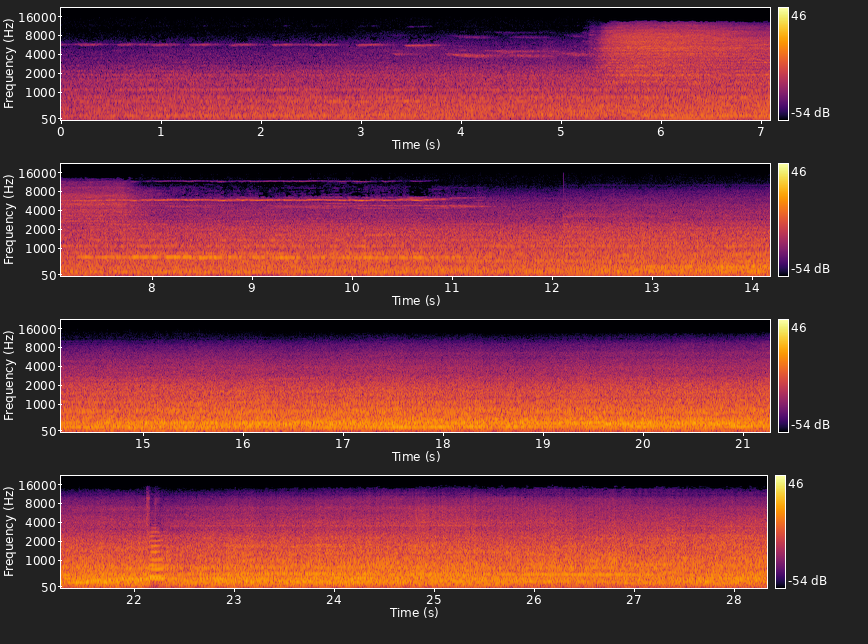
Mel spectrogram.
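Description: Passenger train approaching and passing close by, its running noise and wheel rumble growing steadily louder until the carriages go past. A short burst of hiss comes about five seconds in, then a held horn tone for a few seconds. A single click from the wheels over the rails comes near the end.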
